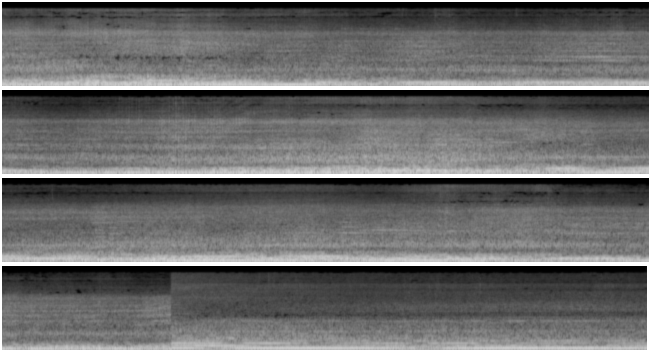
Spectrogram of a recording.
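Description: Toro Grandstand stand-on zero-turn mower engines running steadily under mowing load, with an abrupt change in tone near the end.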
